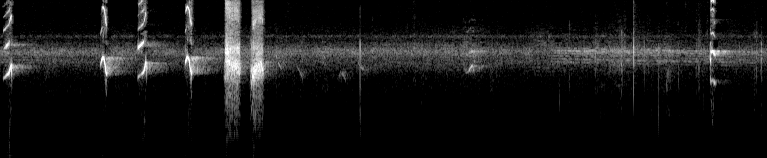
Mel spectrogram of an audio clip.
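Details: Lesser green leafbird: a run of sharp, slurred chirps and two harsh buzzy notes in the first three seconds, then near silence with one late chirp, over a constant high hiss.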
